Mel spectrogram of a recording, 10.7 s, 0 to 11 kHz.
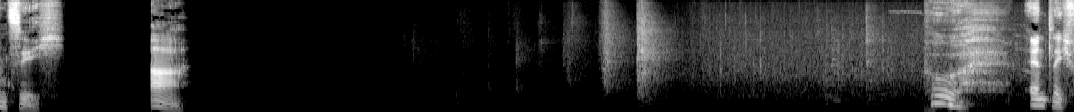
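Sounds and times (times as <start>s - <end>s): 
speech: 0.0s - 0.7s, 1.5s - 1.9s, 9.3s - 10.7s
footsteps: 3.9s - 10.7s
steady rain falling: 4.9s - 10.7s.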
